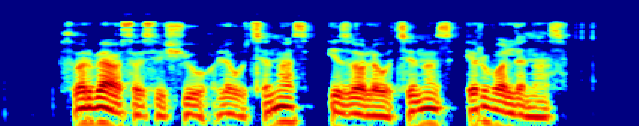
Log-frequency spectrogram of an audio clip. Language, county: Lithuanian, Panevėžys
